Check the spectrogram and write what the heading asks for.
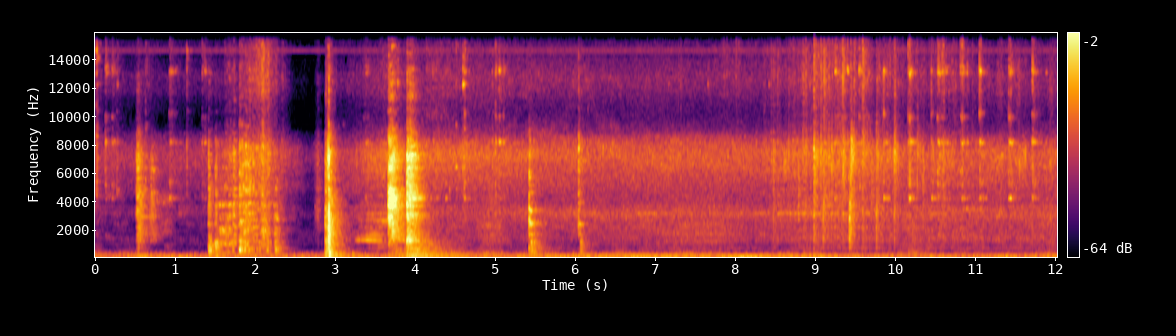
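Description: Oiled spinach paratha sizzling on a hot tawa. A steel spoon knocks and scrapes against the griddle several times in the first few seconds, then a faint, steady sizzle carries on.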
